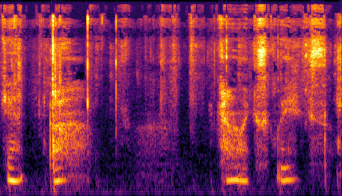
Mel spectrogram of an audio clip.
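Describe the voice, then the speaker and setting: Someone whispers in a calm tone. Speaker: ASMR creator, tarot card reader. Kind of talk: ASMR soft-spoken talk to camera. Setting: home recording with a basic camera. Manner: soft-spoken, calm, reassuring.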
